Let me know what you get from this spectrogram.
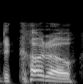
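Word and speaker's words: Decoteau: i thought it was when i heard dakota i thought it was but i didn't realize it was this d-e-c-o-t-a-u t-e-a-u yeah it's it's french so i know that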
